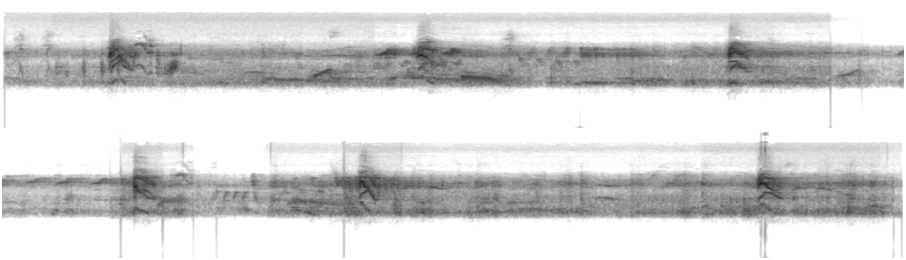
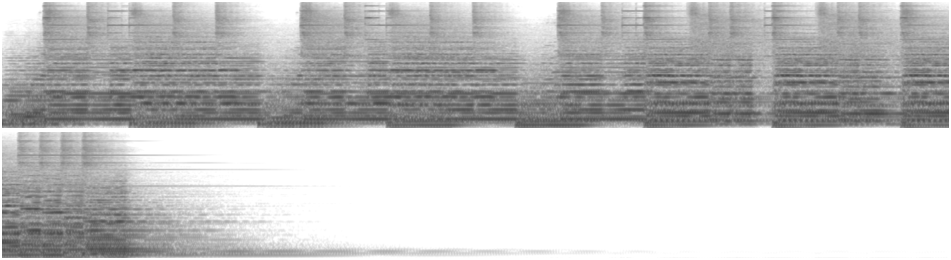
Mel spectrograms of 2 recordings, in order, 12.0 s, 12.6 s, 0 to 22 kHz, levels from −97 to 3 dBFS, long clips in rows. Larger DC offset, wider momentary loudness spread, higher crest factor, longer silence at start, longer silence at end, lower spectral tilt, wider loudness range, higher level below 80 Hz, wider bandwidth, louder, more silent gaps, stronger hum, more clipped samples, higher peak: neither; first, 22 LU vs 5 LU; first, 24 dB vs 18 dB; about the same, 0 s vs 0 s; second, 0 s vs 5 s; second, 10 dB/octave vs -4 dB/octave; second, 3 LU vs 6 LU; second, under -90 dBFS vs -54 dBFS; second, 15.5 kHz vs over 20 kHz; first, -19 LUFS vs -27 LUFS; neither; neither; neither; first, 0 dBFS vs -12 dBFS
